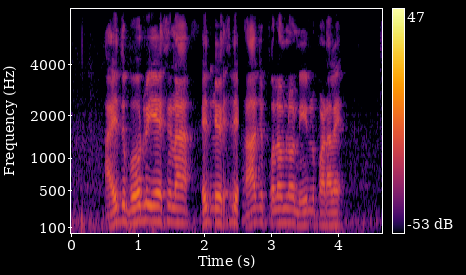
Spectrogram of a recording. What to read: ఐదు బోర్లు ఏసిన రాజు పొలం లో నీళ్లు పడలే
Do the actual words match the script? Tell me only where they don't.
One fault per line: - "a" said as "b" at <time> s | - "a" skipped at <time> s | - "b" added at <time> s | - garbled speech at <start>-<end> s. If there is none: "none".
- garbled speech at 1.9-2.5 s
